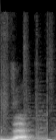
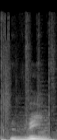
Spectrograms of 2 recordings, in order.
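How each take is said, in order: First: The vowel is a short 'uh' sound. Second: The vowel is a long 'ee' sound. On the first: The next word starts with a consonant. "Quando a próxima palavra começar com consoante, o artigo vai ter som de the" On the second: The next word starts with a vowel. "se a palavra começa com uma vogal, o som desse artigo vai ser the"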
